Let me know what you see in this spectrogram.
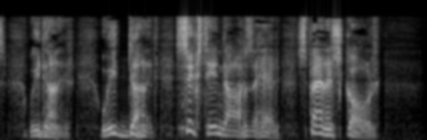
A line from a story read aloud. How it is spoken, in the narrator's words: said in gasps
